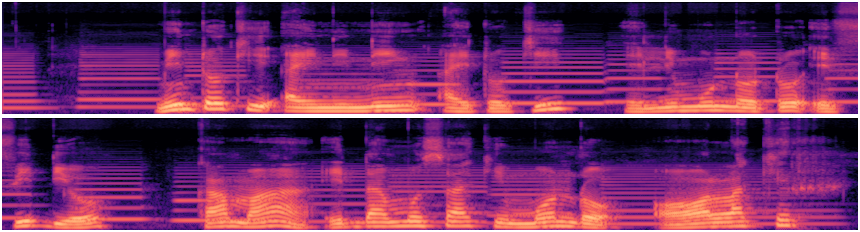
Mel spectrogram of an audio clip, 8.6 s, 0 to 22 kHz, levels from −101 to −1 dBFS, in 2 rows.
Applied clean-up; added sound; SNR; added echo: none; Wind instrument, woodwind instrument; 17 dB; none.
